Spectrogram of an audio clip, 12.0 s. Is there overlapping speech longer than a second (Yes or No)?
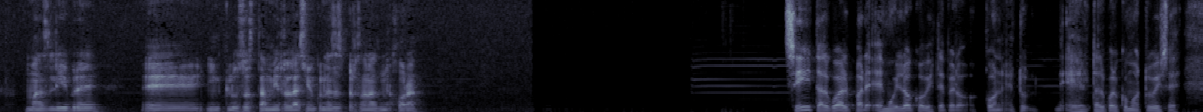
No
